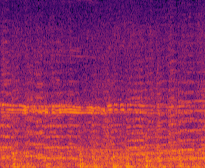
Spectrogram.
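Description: Brass band playing caporales music, loud and continuous, with a long high note held through the first half.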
